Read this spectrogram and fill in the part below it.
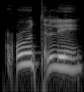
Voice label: "qiut", Archi

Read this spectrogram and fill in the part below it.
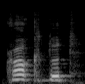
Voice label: "qioqdut", Archi

